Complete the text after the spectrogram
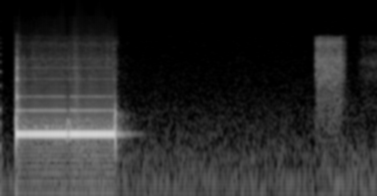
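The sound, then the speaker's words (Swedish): A single steady electronic ringback tone sounds for about a second on an outgoing phone line, followed by a pause and then a short soft burst of noise, with no one speaking. “Men nu ringer vi.”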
